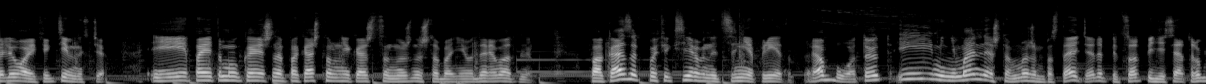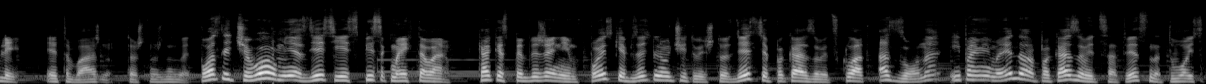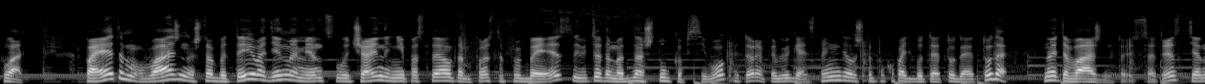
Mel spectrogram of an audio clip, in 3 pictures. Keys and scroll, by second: 8.7-9.6 typing.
